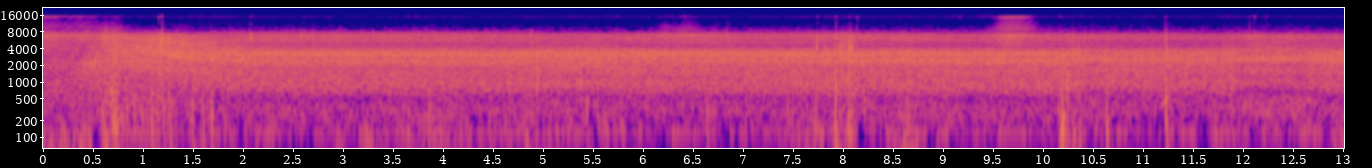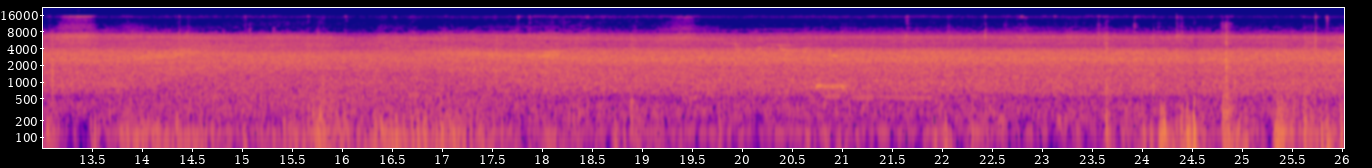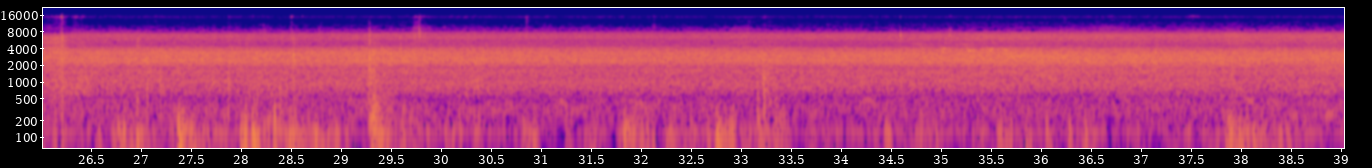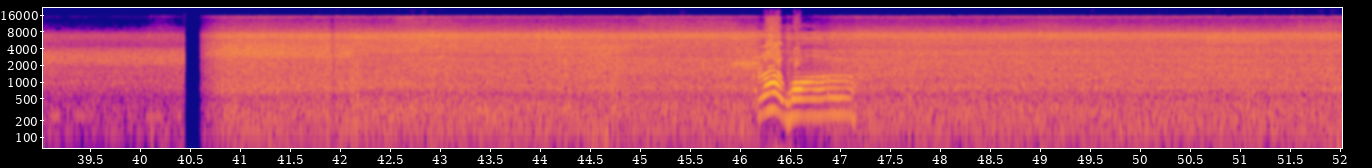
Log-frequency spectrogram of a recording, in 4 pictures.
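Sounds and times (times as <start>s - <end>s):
waterfall rushing: 0.0s - 24.0s, 39.2s - 52.0s.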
